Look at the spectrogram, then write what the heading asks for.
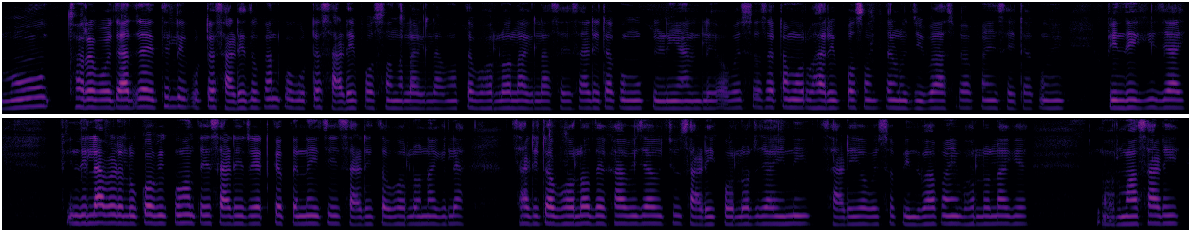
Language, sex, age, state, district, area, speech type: Odia, female, 45-60, Odisha, Mayurbhanj, rural, spontaneous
